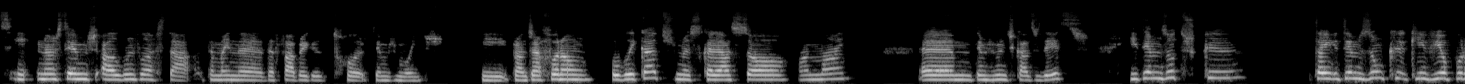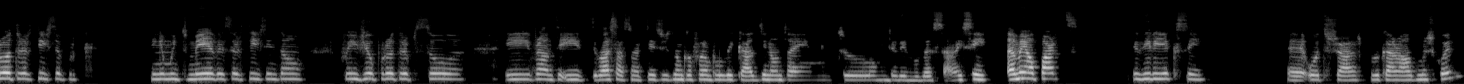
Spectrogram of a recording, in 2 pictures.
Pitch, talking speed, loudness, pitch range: 230 Hz, 175 wpm, -23 LUFS, 210-255 Hz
